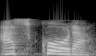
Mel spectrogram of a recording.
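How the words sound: The first vowel sounds like A. "en comptes de E diuen A"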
